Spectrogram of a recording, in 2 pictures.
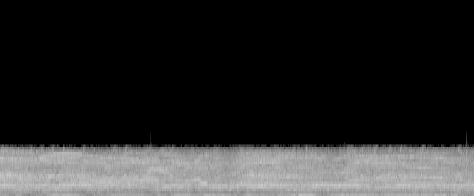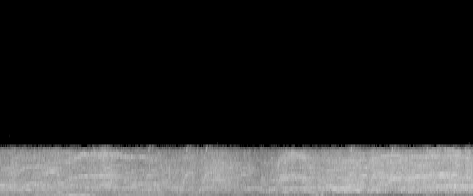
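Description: Dance music playing with an audience cheering and whooping loudly over it; the music's low notes drop out about ten seconds in while the cheering goes on.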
